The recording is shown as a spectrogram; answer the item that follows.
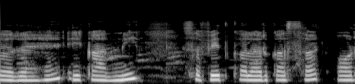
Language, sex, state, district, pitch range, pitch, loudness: Hindi, female, Uttar Pradesh, Hamirpur, 200-240 Hz, 210 Hz, -16 LUFS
